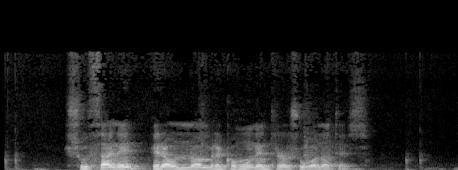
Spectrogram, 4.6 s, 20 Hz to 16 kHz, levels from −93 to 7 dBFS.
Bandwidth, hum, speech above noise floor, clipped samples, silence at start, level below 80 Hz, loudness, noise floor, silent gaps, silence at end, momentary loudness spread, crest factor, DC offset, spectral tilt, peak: 11.5 kHz; none; 40 dB; under 0.1%; 0.75 s; -56 dBFS; -17 LUFS; -56 dBFS; none; 1.1 s; 10 LU; 16 dB; under 0.1%; -9 dB/octave; -2 dBFS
